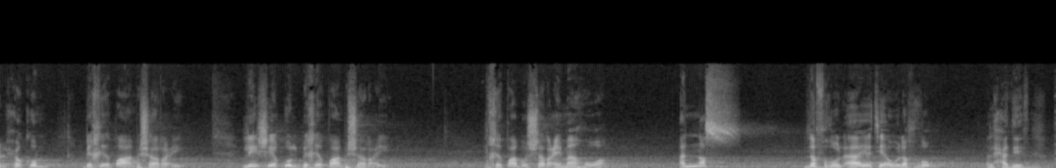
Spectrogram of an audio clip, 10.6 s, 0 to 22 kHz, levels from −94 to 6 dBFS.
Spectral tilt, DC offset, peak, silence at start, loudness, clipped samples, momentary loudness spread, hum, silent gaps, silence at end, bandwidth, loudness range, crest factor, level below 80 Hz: -5 dB/octave; under 0.1%; -2 dBFS; 0 s; -20 LUFS; under 0.1%; 21 LU; none; none; 0 s; 14 kHz; 3 LU; 20 dB; -48 dBFS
